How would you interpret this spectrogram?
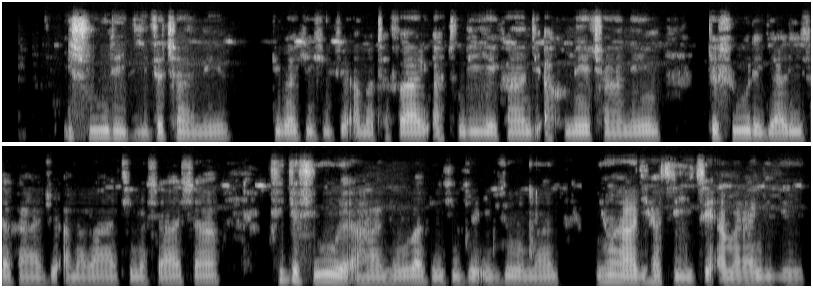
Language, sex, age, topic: Rundi, male, 18-24, education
